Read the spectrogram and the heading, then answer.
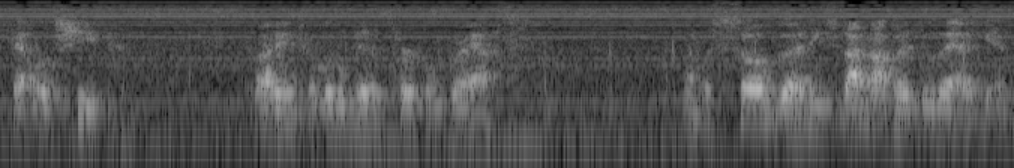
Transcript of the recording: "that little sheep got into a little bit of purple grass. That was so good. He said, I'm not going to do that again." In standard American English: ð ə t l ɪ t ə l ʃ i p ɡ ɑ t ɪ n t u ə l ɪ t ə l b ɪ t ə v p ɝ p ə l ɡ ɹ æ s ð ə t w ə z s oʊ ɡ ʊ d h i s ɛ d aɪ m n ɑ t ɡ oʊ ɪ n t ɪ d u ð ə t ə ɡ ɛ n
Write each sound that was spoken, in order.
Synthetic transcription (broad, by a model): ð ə t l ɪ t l ʃ i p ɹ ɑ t ɪ n t u ə l ɪ t l b ɪ t ə v p ɝ p l ɡ ɹ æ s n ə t w ə z s oʊ ɡ ʊ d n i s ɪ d aɪ m n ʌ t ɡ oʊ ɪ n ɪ d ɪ ð ə t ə ɡ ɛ n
